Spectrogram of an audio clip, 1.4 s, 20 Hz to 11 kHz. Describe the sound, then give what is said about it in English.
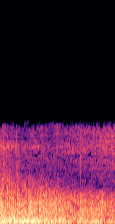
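A single massive roaring blast from the 16-inch guns of the battleship Missouri, firing off the east coast of North Korea. The deep, broad boom stays loud and dense through about one and a half seconds. “The blast of sound you hear comes from the 16-inch guns of the Big Mole, the battleship Missouri.”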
